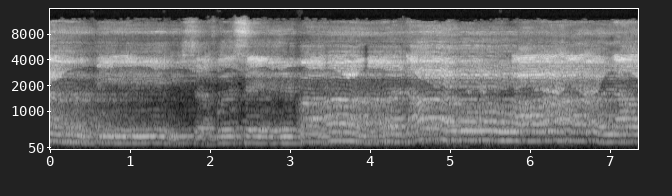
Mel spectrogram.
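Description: A man singing a naat, an Urdu devotional poem in praise of the Prophet, into a microphone and amplified over a loudspeaker system, in long held notes that waver in pitch.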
